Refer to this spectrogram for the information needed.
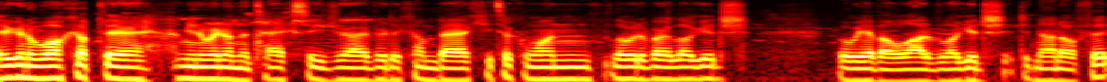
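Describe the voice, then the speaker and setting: A man's fairly low voice at a fairly quick pace, monotone and flat, with a dry sound with no echo over light background noise. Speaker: travel vlogger. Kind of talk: casual vlog chat. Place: street. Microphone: phone near.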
